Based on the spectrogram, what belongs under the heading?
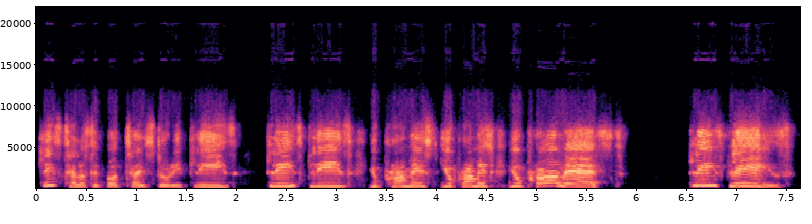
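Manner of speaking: put-on high, pleading child voice rising to a wail; begging child. A narrator's reading. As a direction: beg like a kid who won't give up. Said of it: "joined in".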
